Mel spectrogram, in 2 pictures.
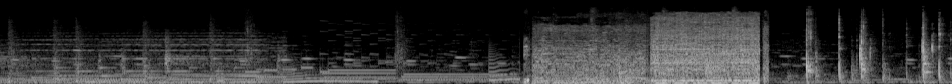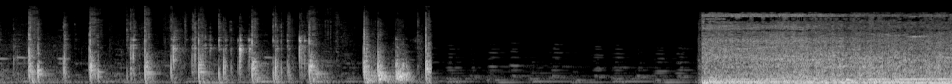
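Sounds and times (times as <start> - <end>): hard objects knocking and clinking: 8.1 - 13.9.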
